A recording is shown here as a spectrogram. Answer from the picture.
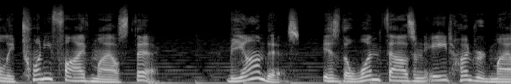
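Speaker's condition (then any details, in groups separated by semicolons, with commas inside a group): No condition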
